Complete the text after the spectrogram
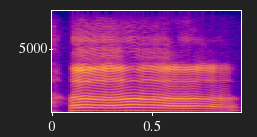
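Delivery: high sharp gasp of shock; startled gasp. Retold or imitated. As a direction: gasp in surprise. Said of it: "And I'm like".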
